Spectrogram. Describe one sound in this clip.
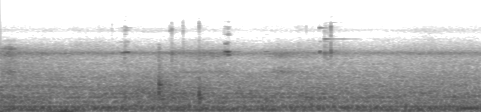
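Metal tools clink and rattle in a drawer.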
